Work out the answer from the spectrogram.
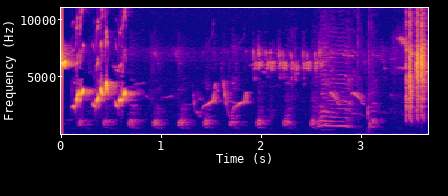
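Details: Brown-chested jungle flycatcher singing vigorously in reply to a rival, its song full of filler phrases: three bright rising whistles, a run of evenly spaced soft low notes, a thin high trill and a closing burst of rough noise.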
